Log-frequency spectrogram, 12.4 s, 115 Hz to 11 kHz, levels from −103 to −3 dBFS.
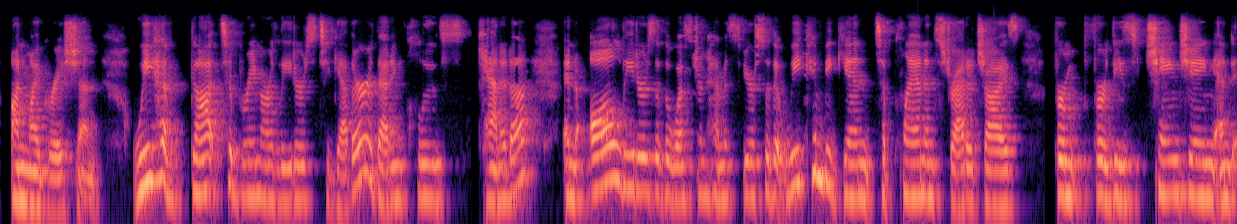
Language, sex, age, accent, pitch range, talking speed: English, female, 40-59, American, 185-235 Hz, 165 wpm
